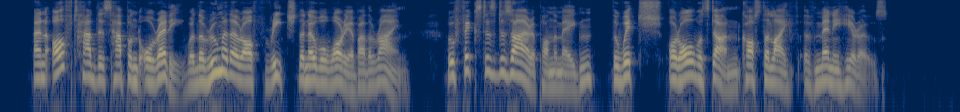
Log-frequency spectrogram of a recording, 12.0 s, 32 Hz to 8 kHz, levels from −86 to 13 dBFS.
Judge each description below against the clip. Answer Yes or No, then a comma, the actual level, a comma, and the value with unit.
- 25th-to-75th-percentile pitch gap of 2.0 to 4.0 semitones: No, average, 4.9 semitones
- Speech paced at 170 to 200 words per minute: Yes, average, 180 wpm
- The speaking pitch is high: No, medium, 155 Hz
